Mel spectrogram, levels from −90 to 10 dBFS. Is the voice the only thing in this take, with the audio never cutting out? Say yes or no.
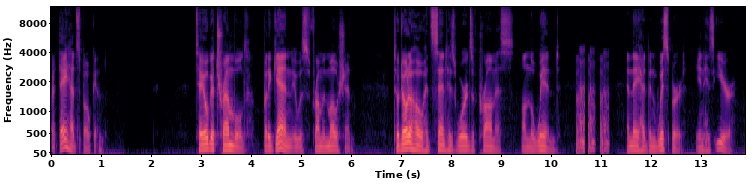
no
